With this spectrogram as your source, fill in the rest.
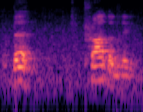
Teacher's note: probably this first syllable is the strong one so the ba of the second syllable becomes weak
